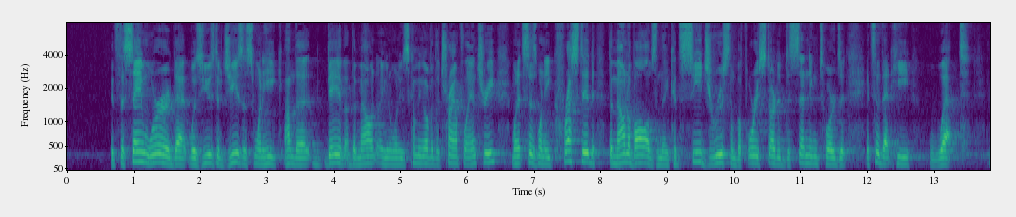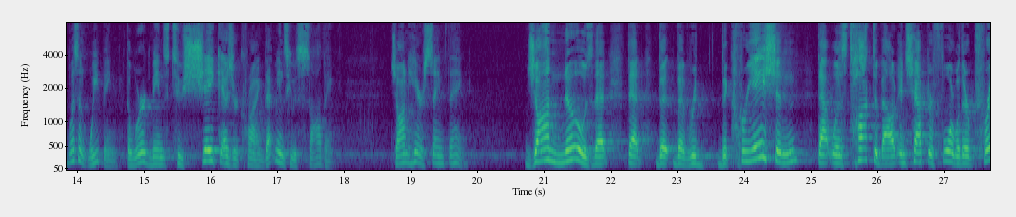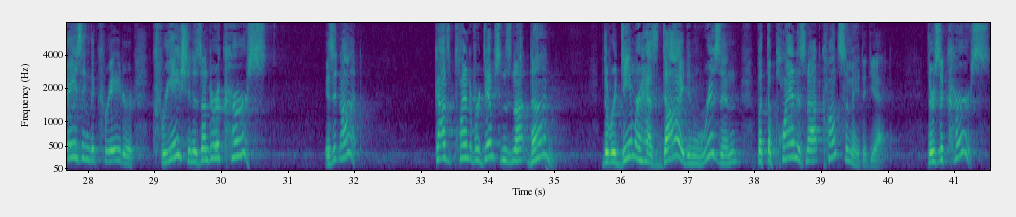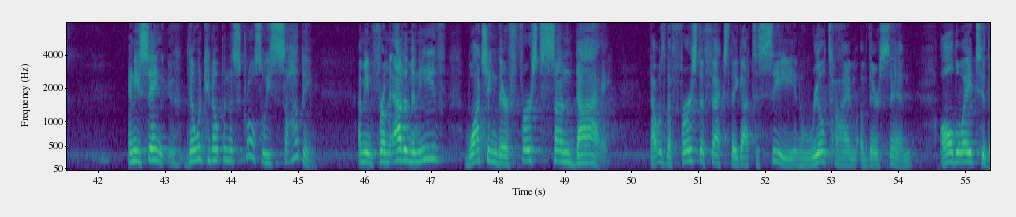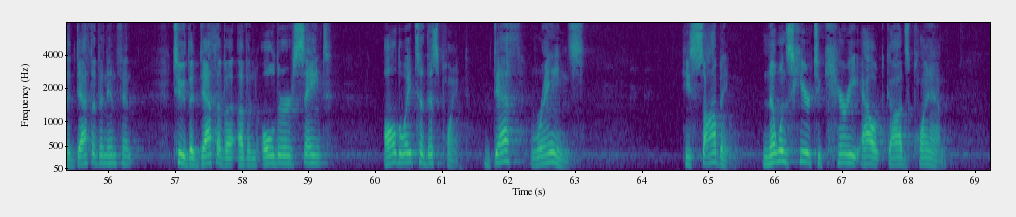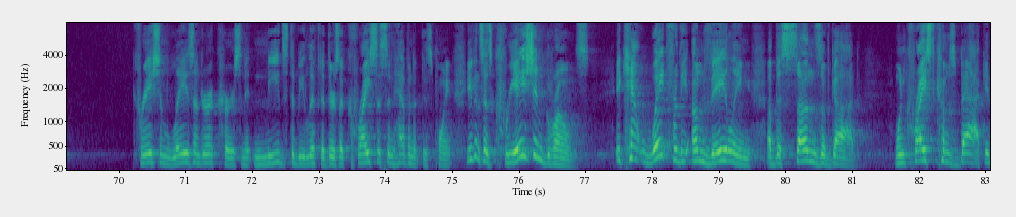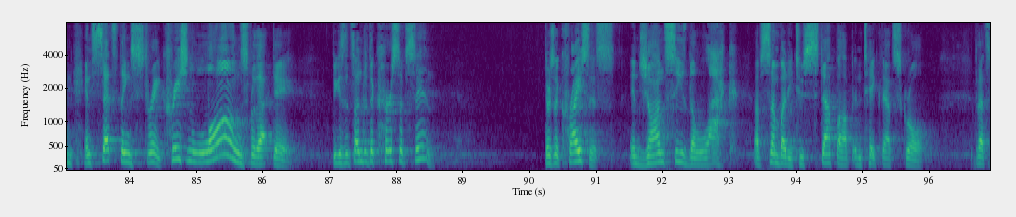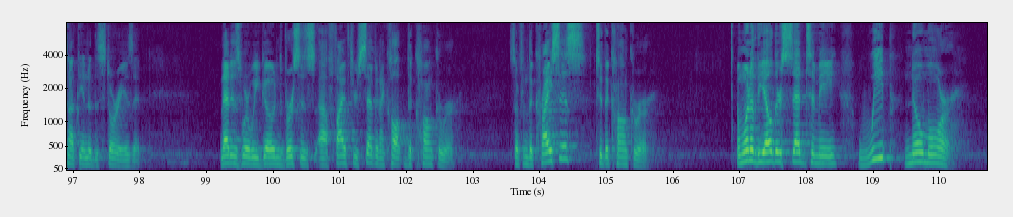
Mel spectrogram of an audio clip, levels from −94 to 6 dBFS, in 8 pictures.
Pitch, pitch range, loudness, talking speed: 180 Hz, 150-230 Hz, -31 LUFS, 170 wpm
